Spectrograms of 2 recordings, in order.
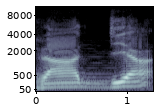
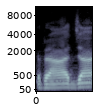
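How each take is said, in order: First: A 'y' glide follows the 'j' sound. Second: No 'y' glide follows the 'j' sound. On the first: The speaker calls it right. "രാജ്യ എന്ന് വരണം" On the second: The speaker calls it wrong. "രാജ എന്നാവരുത്"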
